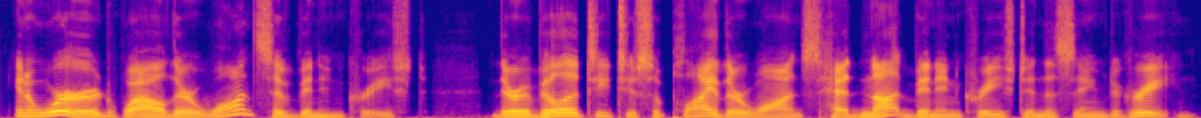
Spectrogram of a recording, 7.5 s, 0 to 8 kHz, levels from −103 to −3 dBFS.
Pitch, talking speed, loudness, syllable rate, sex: 165 Hz, 185 wpm, -18 LUFS, 4.8 syllables/s, male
